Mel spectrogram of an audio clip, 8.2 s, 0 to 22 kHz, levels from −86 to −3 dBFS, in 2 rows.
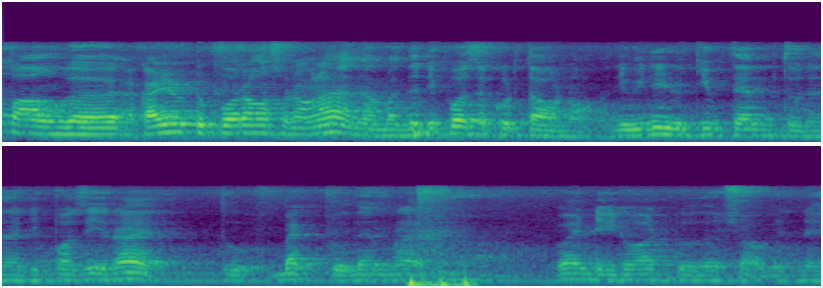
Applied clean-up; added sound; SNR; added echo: none; Run; -1 dB; none.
